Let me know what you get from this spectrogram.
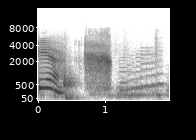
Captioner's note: affectionate slurping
